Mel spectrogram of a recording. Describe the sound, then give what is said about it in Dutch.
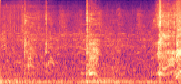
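Someone gives a few short, rough coughs at a Pride walk, with the two strongest toward the end, heard against a steady background of crowd chatter. “Oh, en plots moet ik weer hoesten.”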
